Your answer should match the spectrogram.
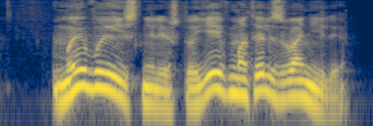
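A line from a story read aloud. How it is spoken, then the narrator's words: Plain. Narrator (Russian): ответил Джуревич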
